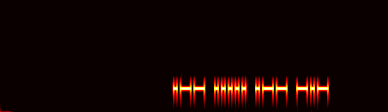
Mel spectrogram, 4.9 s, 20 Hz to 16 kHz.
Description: Morse code, heard as a keyed tone, about 28 wpm, 700 Hz. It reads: W5WK
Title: USA Call Signs - 4 Characters - Repeated 2x - 28wpm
